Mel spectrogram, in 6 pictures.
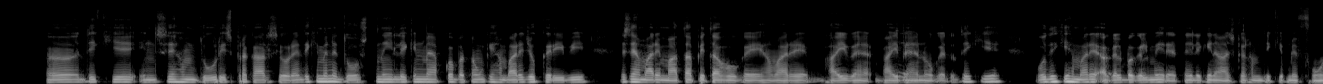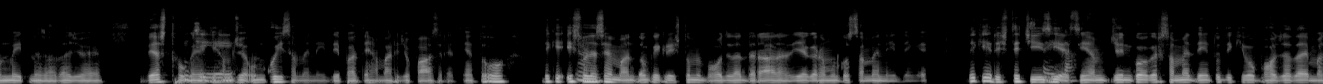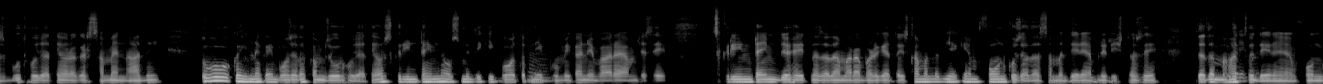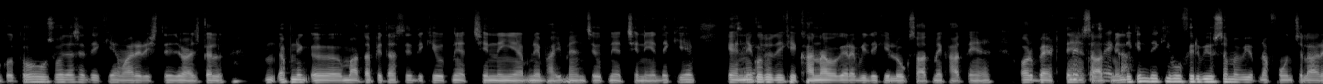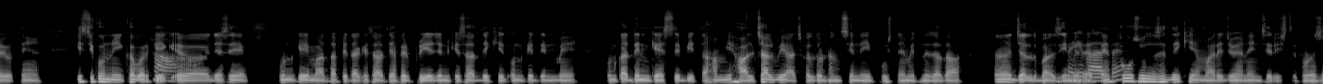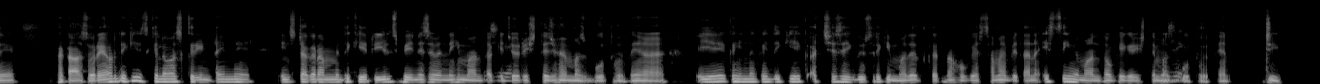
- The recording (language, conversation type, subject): Hindi, podcast, आप स्क्रीन पर बिताए समय को कैसे प्रबंधित करते हैं?
- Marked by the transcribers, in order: in English: "स्क्रीन टाइम"; sniff; in English: "स्क्रीन टाइम"; in English: "स्क्रीन टाइम"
